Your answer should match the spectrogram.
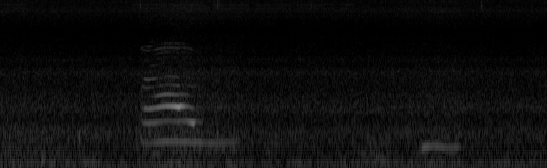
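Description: A domestic cat meows once: a single short, wavering meow about a second in.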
